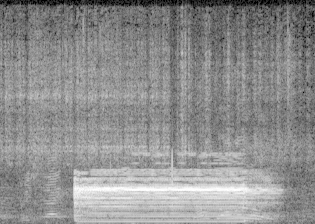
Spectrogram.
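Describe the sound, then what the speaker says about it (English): The start buzzer at a VEX IQ elementary school robotics competition blares once, loud and sustained for nearly two seconds, then fades, with faint arena chatter before it. "Make sure that the robots do not move until you hear the buzzer."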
